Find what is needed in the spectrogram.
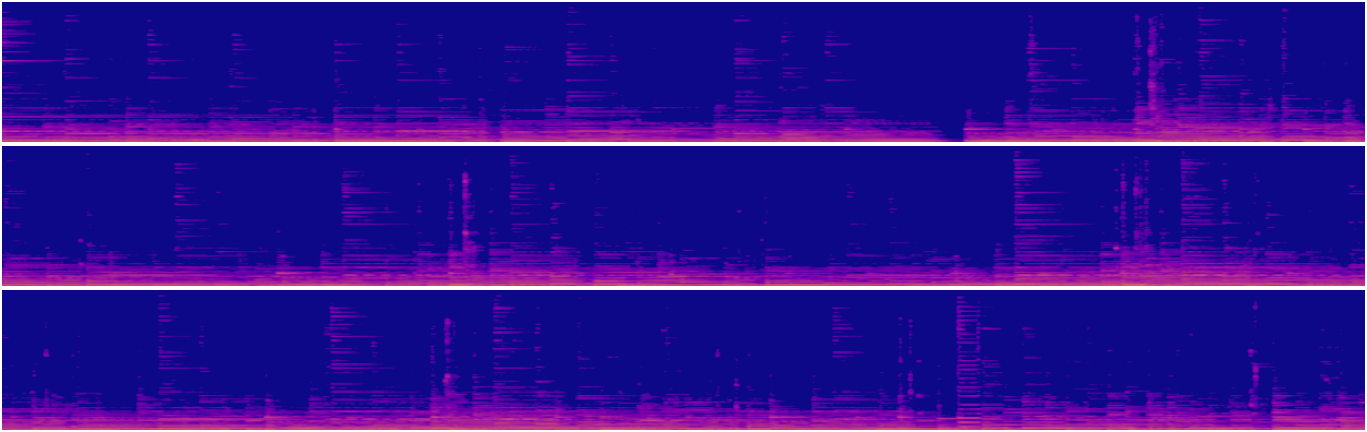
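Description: Background music played on acoustic guitar, plucked and strummed, with a brief break about seven seconds in.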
